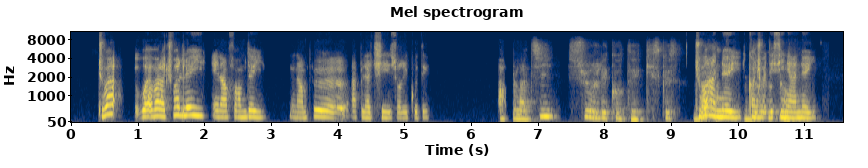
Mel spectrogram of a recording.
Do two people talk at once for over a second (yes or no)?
yes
